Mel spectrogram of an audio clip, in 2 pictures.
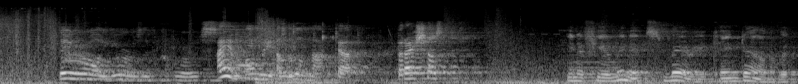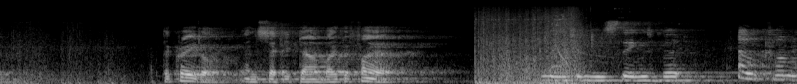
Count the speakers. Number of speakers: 3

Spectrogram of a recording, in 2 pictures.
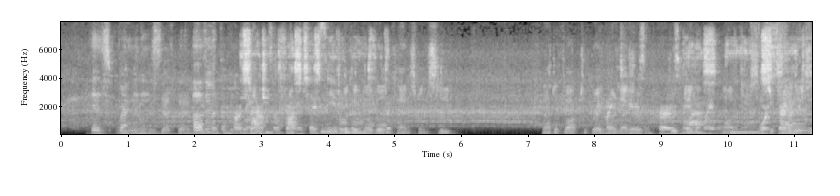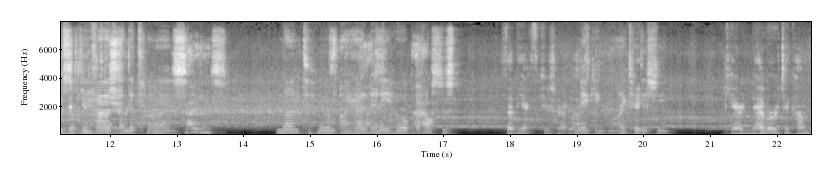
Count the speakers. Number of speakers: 5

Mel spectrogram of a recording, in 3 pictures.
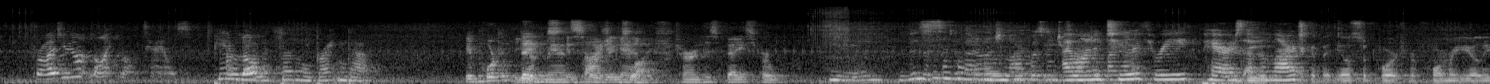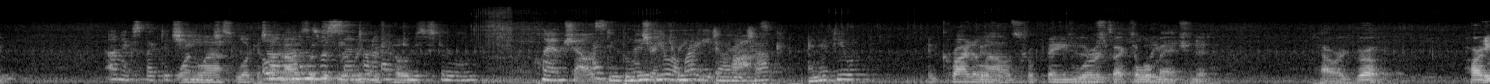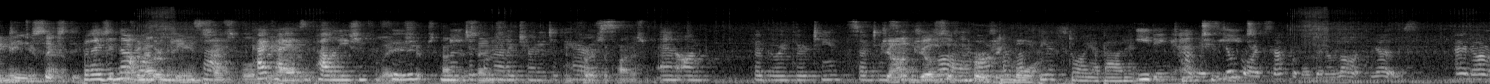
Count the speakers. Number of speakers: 8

